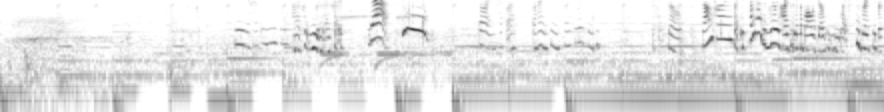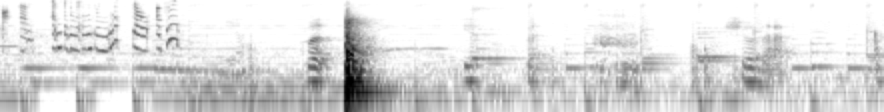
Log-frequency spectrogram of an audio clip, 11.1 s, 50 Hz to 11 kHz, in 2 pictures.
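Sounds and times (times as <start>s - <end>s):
squeaky whistle-like glides: 1.1s - 6.8s.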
